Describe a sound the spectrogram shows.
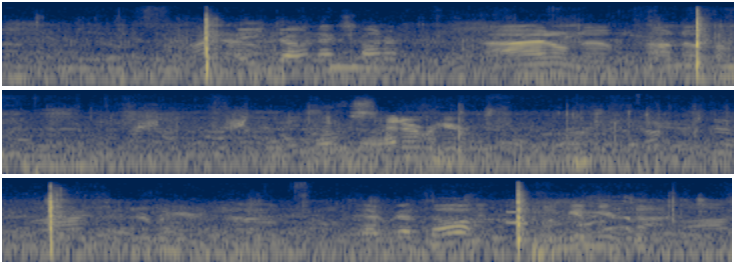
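A baseball smacks sharply into a leather glove.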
